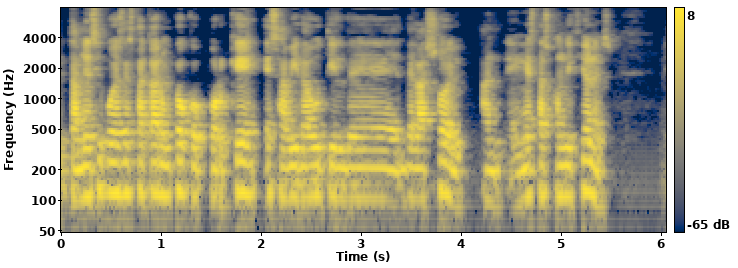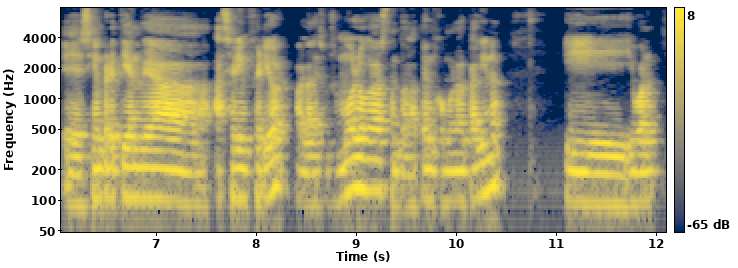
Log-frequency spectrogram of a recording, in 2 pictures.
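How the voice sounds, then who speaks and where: A man's voice: fairly low pitch, steady tone, normal speed, echoey room. A man with an accent from Spain, hosting a podcast and asking long, winding questions with frequent restarts. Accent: Spain Spanish. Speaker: podcast host. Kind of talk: interview questions.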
